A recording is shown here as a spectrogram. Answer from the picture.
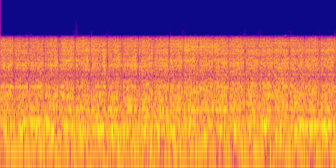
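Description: Black metal band playing live: distorted electric guitars and bass over drums, an instrumental stretch with no vocals.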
